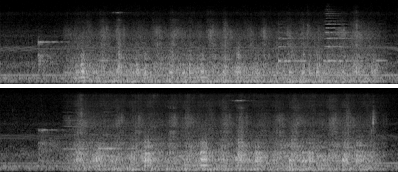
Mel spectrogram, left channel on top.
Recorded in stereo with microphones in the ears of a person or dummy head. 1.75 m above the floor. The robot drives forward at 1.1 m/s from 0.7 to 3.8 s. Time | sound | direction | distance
0.4 | a piano | 60° left (ahead or behind) | 2.5 m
